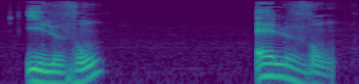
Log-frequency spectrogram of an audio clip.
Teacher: remember, final T not pronounced, so you get this ON nasal here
